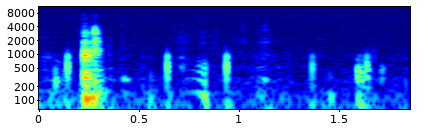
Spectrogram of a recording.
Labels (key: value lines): label: biophony, knock croak
recorder: SoundTrap 300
